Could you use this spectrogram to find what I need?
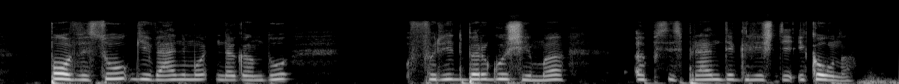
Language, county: Lithuanian, Vilnius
